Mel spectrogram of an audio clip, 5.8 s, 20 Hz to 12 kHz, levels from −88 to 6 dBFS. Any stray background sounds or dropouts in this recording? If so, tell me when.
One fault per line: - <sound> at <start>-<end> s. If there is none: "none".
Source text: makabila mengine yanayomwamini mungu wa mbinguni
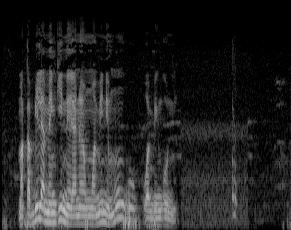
- chirp at 4.6-4.7 s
